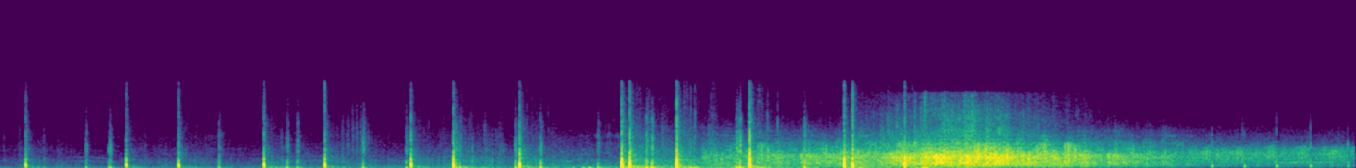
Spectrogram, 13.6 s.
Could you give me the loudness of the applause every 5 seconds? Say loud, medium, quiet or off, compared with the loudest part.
off, loud, medium.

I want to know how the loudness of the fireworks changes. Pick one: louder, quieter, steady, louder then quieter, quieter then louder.
louder.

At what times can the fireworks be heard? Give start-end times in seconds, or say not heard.
0.1-9.4.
